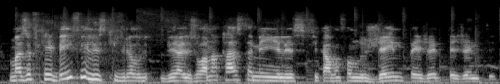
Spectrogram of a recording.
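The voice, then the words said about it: Strong southern Brazilian accent, German-tinged. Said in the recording (Portuguese): “eu sei que eu tenho bastante sotaque ... porque eu sou do Rio Grande do Sul, de uma cidadezinha bem pequena, ainda mais que puxa pro alemão e tudo mais. Eu sei que é forte.”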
